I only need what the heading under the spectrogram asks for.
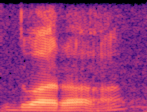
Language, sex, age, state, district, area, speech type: Gujarati, female, 45-60, Gujarat, Amreli, urban, spontaneous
